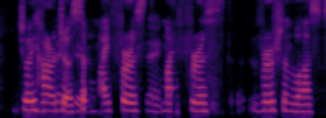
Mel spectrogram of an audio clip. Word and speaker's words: Joy Harjo: And Nia, how do you pronounce her name? It's Joy Harjo. Joy Harjo.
